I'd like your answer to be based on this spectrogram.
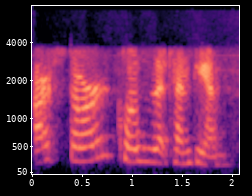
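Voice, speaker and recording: A woman's voice: a little high, a little slow. A female store employee answering the phone with brief, matter-of-fact customer service replies. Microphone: telephone. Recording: tinny phone line, faint noise.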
